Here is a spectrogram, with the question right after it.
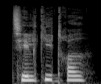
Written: tilgitret

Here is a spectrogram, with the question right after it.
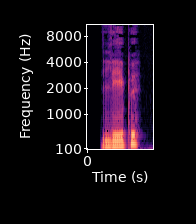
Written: lebbe

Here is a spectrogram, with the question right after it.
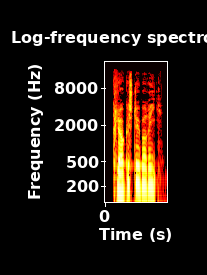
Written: klokkestøberi

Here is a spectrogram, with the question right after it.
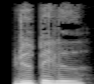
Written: lydbillede

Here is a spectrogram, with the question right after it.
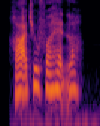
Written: radioforhandler

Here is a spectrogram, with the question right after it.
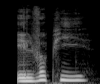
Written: elverpige

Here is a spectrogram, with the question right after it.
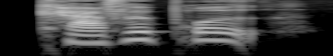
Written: kaffebrød

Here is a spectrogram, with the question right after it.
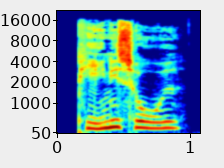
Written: penishoved

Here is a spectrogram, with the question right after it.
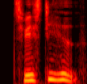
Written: tvistighed

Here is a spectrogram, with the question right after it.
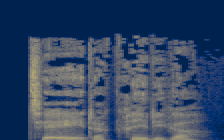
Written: teaterkritiker

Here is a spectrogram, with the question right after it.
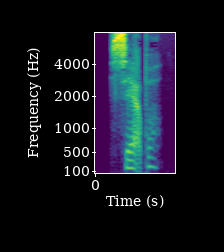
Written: SERBERE

